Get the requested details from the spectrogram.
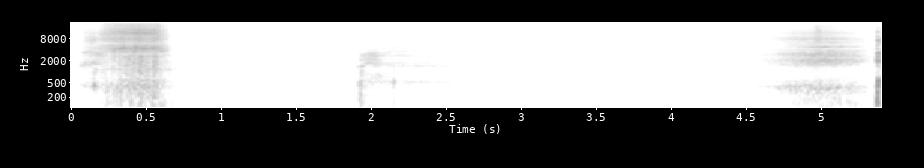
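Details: Person stifling sneezes after waking with a nasal tickle, trying not to wake others: quiet, muffled sneezes with soft breathy bursts and a short pause between them.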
